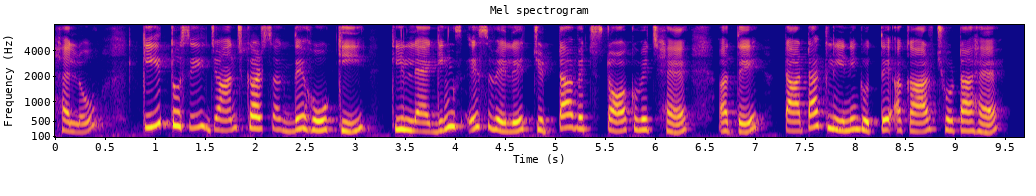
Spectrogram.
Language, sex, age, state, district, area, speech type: Punjabi, female, 18-30, Punjab, Kapurthala, urban, read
